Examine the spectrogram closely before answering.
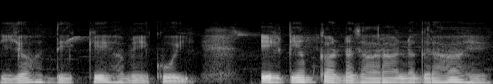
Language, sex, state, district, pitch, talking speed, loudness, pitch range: Hindi, male, West Bengal, Alipurduar, 95 Hz, 120 wpm, -19 LUFS, 85-100 Hz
